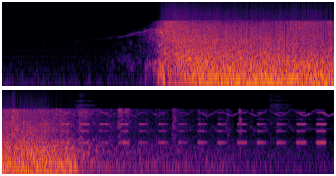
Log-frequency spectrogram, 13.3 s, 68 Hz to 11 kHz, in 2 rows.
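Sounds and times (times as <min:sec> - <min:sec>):
warbling alarm tones: 0:02.0 - 0:13.2
rising whoosh: 0:02.3 - 0:06.2
missile strike explosion: 0:02.5 - 0:09.8.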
